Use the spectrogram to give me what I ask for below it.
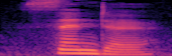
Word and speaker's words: send her: Because her is not stressed, we drop the initial H sound. So it's pronounced sender. What did you send her?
